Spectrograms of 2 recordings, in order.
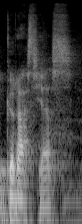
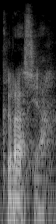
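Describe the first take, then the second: First: The final s sound is clearly pronounced. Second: The final s is dropped, with breath. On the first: "in some parts they also just say gracias" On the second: "they will just don't pronounce the last letter... they are also breathing out when they do that"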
